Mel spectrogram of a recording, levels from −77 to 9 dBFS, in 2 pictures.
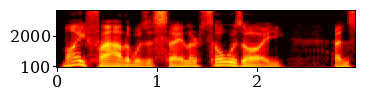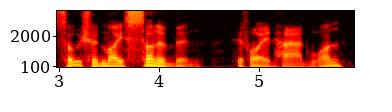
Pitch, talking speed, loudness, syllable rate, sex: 110 Hz, 200 wpm, -19 LUFS, 4.8 syllables/s, male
